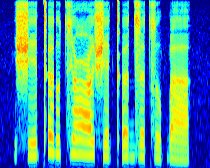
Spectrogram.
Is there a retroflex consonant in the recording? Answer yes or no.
no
